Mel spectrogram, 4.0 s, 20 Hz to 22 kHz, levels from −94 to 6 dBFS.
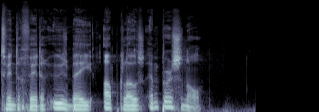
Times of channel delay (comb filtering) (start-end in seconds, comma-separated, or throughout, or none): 2.13-4.00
